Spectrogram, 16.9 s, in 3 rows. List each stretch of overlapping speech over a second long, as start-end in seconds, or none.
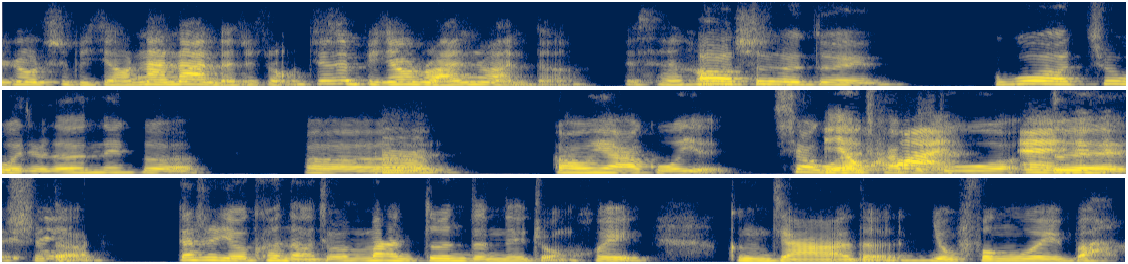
9.7-11.7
